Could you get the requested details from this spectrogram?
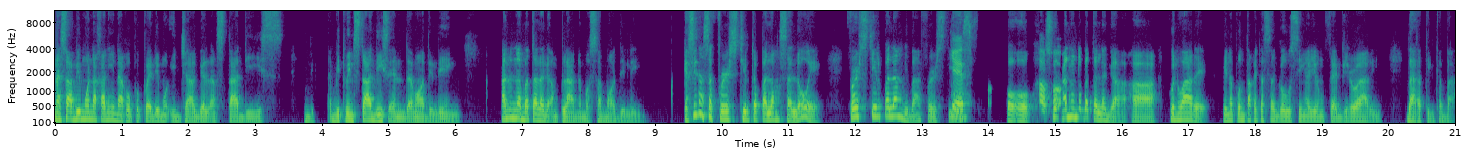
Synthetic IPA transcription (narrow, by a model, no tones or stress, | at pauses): nɐsaːbɪmonɐkɐniːnɐkʊŋpopwɛd̪ɛmo̞ʔɪd͡ʒaːɡɐlɐŋst̪ad̪is | ʔbɪt̪winst̪ad̪isɛnd̪mod̪ɛlɪŋ | ʔɐno̞nɐbɐt̪ɐlɐɡaʔɐŋplaːno̞mo̞sɐmod̪ɛ̰lɪ̰ŋ | kɐsɛnaːsɐfɛɹst̪t͡ʃiɾkɐpɐlɐŋsɐlo̞ʔɛ | fɛɹst̪jiɹpɐlɐŋd̪ɪbafɛɹst̪jiɛs | ʔoːʔoosoʔɐnonɐbɐt̪ɐlɐɡa̰ʔakʊŋwaːɾɛ | pɪnɐpʊnt̪ɐkɪt̪asɐɡowsɪŋɐjʊŋfɛbɹuuaɾḭ | d̪aːɾɐt̪ɪŋkɐbɐ̰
